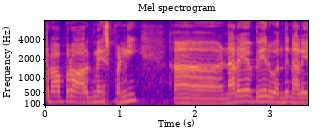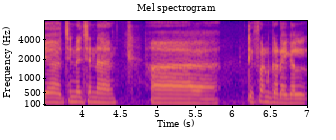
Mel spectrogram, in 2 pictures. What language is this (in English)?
Tamil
